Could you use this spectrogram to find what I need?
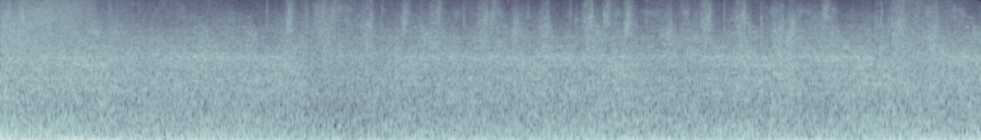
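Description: Rapid weapon fire crackles and clicks throughout.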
